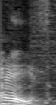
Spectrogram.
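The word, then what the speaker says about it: Heize: Is that how she pronounces it? Is it Heise? Does anyone know? Haze? Heise? Not sure. – I think the Korean looks like Haze to me. – Yeah. – Haze. Okay, let's say Haze.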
